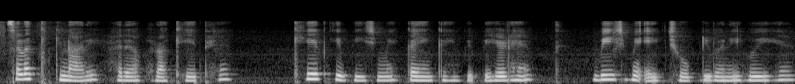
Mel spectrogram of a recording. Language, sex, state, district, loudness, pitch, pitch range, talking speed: Hindi, female, Haryana, Rohtak, -17 LUFS, 190 Hz, 185-210 Hz, 165 wpm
